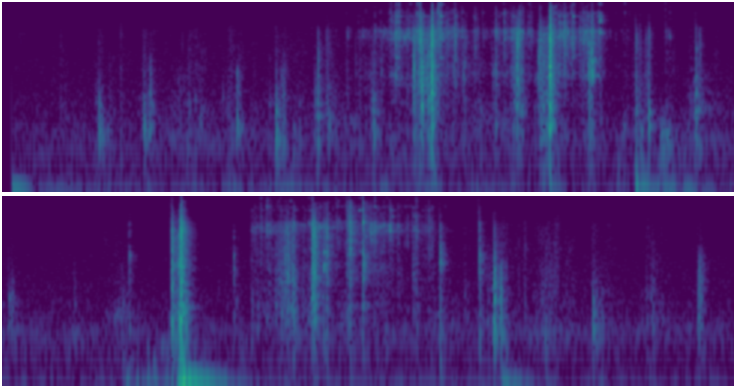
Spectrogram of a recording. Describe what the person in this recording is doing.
I walked through the kitchen to my apartment door and unlocked it twice with the key already in the keyhole. I opened the door, looked outside and then closed it again. I locked the door and walked back into the kitchen.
